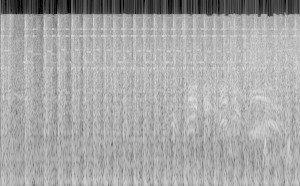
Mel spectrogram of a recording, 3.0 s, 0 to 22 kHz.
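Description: Rapid gunfire in the Jak 2 video game, a dense run of repeated shots in a steady automatic rhythm with other game effects layered in.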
